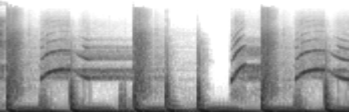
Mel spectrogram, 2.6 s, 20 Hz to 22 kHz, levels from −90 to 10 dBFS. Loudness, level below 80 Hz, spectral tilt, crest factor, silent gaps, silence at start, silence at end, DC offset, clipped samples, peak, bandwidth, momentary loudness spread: -11 LUFS; -8 dBFS; -6 dB/octave; 6 dB; none; 0 s; 0 s; under 0.1%; under 0.1%; 0 dBFS; 8.6 kHz; 2 LU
